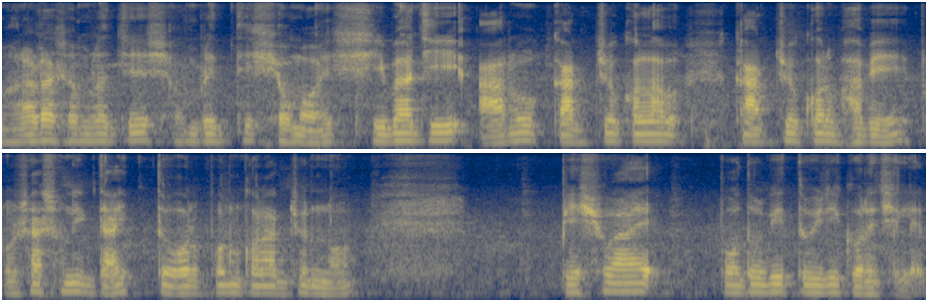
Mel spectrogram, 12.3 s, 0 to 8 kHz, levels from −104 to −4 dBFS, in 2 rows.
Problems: constant background noise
